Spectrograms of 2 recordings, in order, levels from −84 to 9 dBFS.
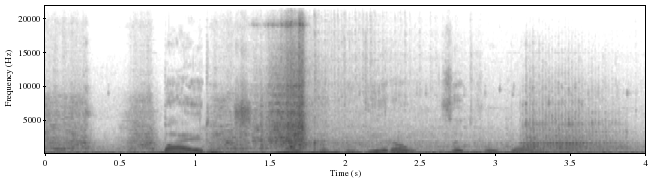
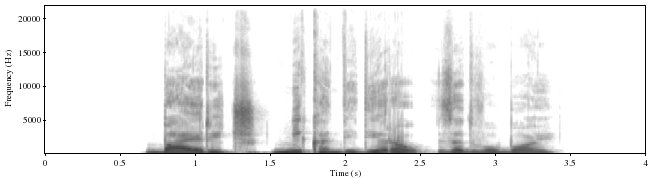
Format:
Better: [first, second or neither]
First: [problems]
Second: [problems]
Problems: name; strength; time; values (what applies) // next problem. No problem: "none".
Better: second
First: background sound (Truck); as loud as the speech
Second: none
